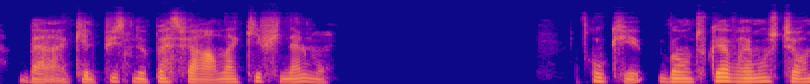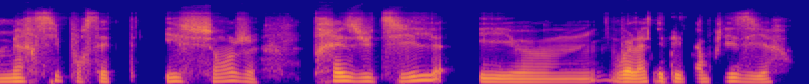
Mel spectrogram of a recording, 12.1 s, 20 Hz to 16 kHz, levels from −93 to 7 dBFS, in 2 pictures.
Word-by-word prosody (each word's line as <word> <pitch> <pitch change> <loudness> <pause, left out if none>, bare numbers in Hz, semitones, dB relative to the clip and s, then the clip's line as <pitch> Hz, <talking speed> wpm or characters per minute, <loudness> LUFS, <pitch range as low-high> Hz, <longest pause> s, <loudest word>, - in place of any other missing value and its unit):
ben, - - -1
qu'elle 130 -2 0
puisse 155 +4 -3
ne 130 - +1
pas 145 +4 +1
se - - 0
faire 130 -3 +2
arnaquer, 130 +7 +1
finalement. 135 -2 -2 2.0
OK. 155 -5 -1 0.2
Bah, 145 0 +2
en 140 0 +2
tout - - -5
cas, 170 -1 +7
vraiment, 150 0 +1
je 165 - +1
te - - +1
remercie 150 +7 +1
pour 170 - -8
cet 140 -1 -2 0.4
échange 160 -1 +1 0.4
très 180 -3 +4
utile 165 +6 +1 0.3
et 140 -2 +1
hem, 130 0 -3
voilà, 145 -3 +5
c'était 150 -2 -1
un 140 - -3
plaisir. 140 -4 -4
145 Hz, 145 wpm, -23 LUFS, 130-160 Hz, 2.0 s, cas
